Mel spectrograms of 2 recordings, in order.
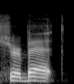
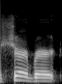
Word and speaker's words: sherbet: Both the T is not pronounced here, so it is regional. You guys pronounce it very different. Here's the thing, though. Like I was saying, it doesn't matter. Like if I didn't pronounce the T, it would be sherbet, sherbet instead of sherbet, because there's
